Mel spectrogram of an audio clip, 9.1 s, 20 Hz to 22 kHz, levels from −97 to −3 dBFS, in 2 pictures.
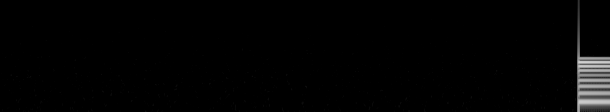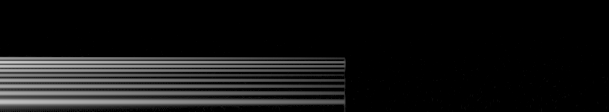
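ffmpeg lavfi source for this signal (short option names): -f lavfi -i "aevalsrc='0.0708*pow(10,-3*t/4.09)*sin(2*PI*297.56*t)+0.0282*pow(10,-3*t/4.09)*sin(2*PI*598.5*t)+0.0251*pow(10,-3*t/4.09)*sin(2*PI*906.11*t)+0.0266*pow(10,-3*t/4.09)*sin(2*PI*1223.58*t)+0.00841*pow(10,-3*t/4.09)*sin(2*PI*1553.94*t)+0.0335*pow(10,-3*t/4.09)*sin(2*PI*1899.98*t)+0.0841*pow(10,-3*t/4.09)*sin(2*PI*2264.3*t)+0.133*pow(10,-3*t/4.09)*sin(2*PI*2649.21*t)+0.0188*pow(10,-3*t/4.09)*sin(2*PI*3056.82*t)':d=2.82:s=44100"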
